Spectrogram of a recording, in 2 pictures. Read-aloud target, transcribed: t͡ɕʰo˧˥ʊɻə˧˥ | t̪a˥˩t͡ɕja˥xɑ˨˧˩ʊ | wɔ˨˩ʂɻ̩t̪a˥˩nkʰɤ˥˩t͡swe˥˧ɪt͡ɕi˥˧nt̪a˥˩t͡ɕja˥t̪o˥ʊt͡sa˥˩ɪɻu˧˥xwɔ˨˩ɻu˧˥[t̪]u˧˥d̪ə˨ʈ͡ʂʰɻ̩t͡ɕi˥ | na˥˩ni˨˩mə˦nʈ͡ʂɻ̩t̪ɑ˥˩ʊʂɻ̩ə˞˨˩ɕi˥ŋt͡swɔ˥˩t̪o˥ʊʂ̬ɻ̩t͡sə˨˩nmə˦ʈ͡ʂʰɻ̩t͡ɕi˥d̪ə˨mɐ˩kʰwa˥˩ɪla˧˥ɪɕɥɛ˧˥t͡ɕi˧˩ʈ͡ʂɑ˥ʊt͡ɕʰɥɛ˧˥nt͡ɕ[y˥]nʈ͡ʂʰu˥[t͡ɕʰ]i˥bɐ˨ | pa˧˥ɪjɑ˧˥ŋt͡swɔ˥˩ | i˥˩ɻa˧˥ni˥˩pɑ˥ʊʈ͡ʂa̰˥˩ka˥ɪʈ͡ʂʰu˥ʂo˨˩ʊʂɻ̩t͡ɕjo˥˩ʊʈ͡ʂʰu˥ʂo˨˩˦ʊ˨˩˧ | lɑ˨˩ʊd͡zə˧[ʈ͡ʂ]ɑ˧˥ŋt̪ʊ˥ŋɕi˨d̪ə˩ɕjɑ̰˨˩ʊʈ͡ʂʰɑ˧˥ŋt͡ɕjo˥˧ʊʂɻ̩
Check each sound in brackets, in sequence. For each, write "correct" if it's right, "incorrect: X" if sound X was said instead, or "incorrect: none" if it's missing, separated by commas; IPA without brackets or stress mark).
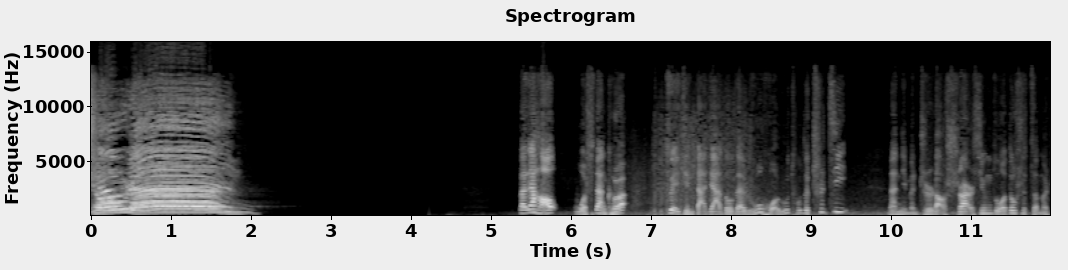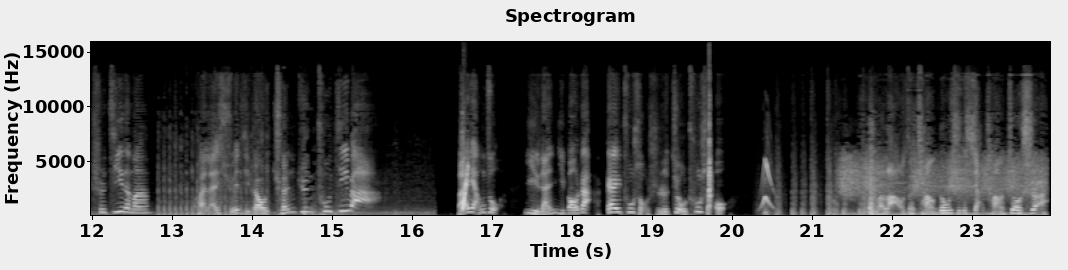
incorrect: t̪ʰ, correct, incorrect: t͡ɕ, incorrect: ʈ͡ʂʰ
